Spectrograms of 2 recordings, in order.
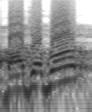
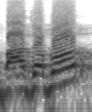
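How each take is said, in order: Both takes have the same delivery.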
